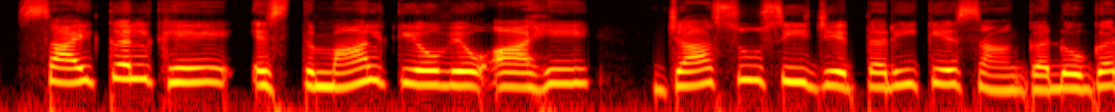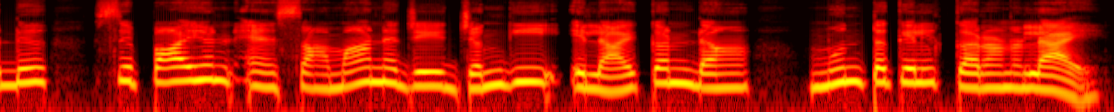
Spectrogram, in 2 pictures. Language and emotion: Sindhi, neutral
